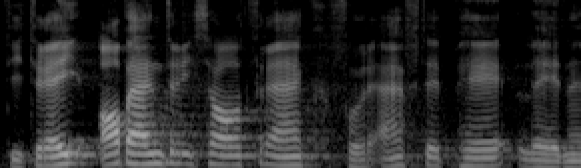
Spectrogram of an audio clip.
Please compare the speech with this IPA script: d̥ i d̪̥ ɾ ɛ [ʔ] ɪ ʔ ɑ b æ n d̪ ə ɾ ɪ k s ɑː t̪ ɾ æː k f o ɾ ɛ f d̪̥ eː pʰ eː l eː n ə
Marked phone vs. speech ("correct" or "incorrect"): incorrect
